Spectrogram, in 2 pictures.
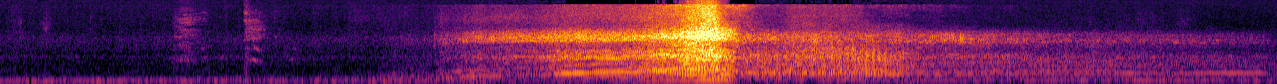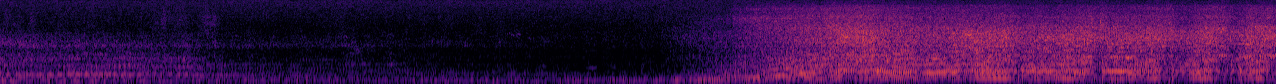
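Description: A drag racing wagon and a sedan accelerate hard at Warwick Dragway. A loud engine roar builds to a sharp peak, then tapers off as the cars pull away. Later, another engine revs up and holds a steady, rising drone.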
